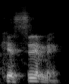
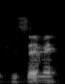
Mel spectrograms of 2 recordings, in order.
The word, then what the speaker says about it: Kissimmee: Yeah, they'd be kissing me, and I'm like Kissimmee. No, Kissimmee. Kissimmee. I wouldn't have known that. Yeah, no, they'd be like Kissimmee. It's spelled just like it, but it's Kissimmee.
